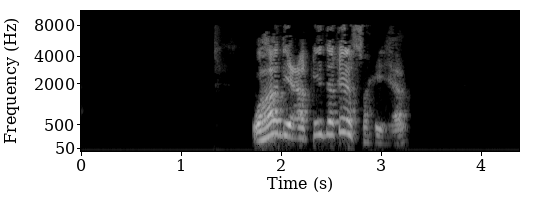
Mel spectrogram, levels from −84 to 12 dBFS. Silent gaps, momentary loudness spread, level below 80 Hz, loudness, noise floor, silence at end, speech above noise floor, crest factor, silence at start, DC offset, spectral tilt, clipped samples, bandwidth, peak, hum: none; 15 LU; -74 dBFS; -22 LUFS; -90 dBFS; 1.15 s; 67 dB; 24 dB; 1.7 s; under 0.1%; -3.5 dB/octave; under 0.1%; 8.4 kHz; -2 dBFS; none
